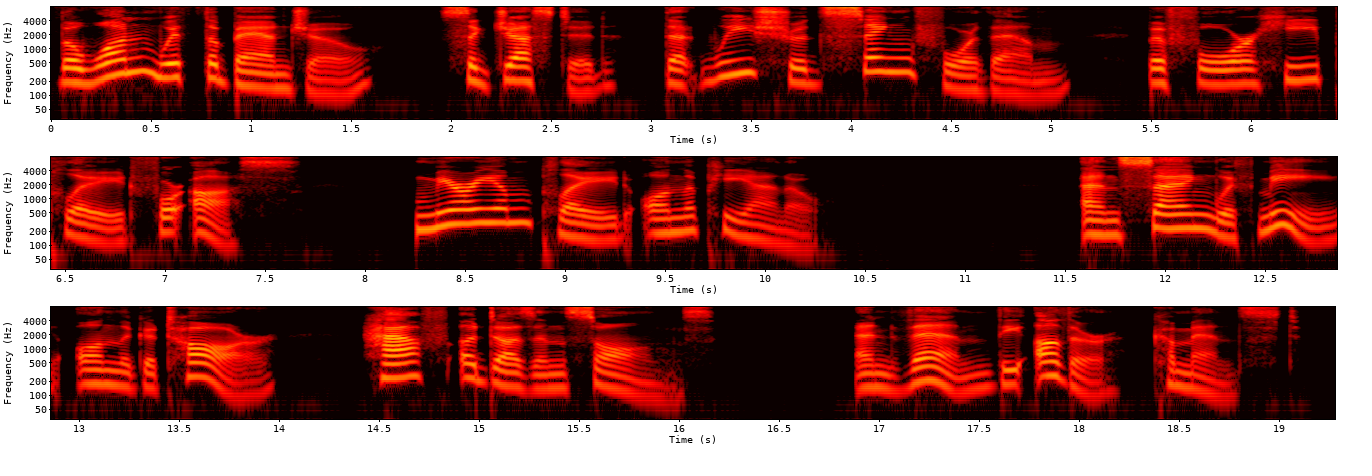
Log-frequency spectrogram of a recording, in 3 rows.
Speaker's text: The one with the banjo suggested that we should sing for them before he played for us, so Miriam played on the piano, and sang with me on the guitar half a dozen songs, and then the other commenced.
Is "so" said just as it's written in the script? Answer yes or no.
no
